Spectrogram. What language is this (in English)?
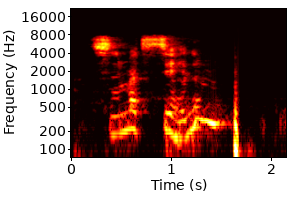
Kabyle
